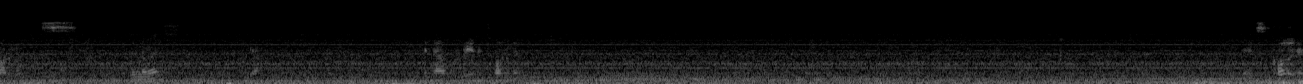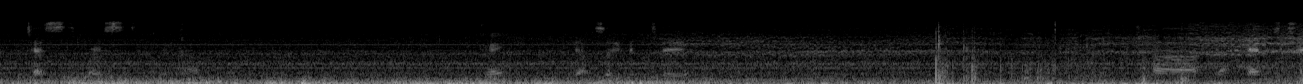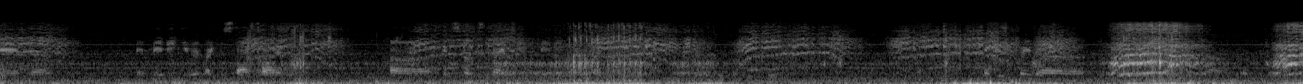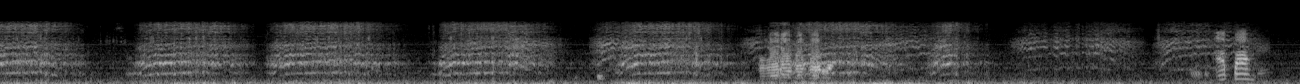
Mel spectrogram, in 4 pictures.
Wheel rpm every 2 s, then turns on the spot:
0, 0, 0, 0, 0, 0, 0, 0, 0, 0, 0, 0, 0, 0, 0, 10, 30, 10, 30, 60, 60, 70, 60, 60, 20, 0.
30-32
